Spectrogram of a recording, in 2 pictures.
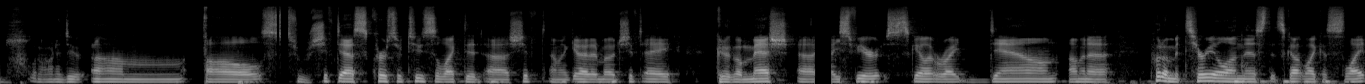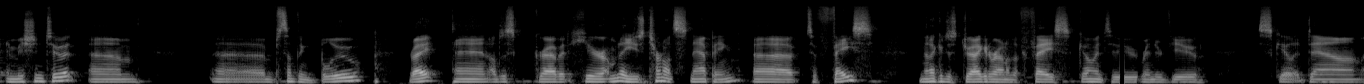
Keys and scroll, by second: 2.3 shift+a, 3.1 shift+s, 4.9 shift+a, 8.7 s, 18.2 g, 22.6 g, 24.5 shift+g, 25.9 shift+s.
